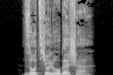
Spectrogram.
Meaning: inflection of soziologisch: 1. strong/mixed nominative masculine singular 2. strong genitive/dative feminine singular 3. strong genitive plural
- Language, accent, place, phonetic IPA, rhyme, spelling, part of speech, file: German, Germany, Berlin, [zot͡si̯oˈloːɡɪʃɐ], -oːɡɪʃɐ, soziologischer, adjective, De-soziologischer.ogg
